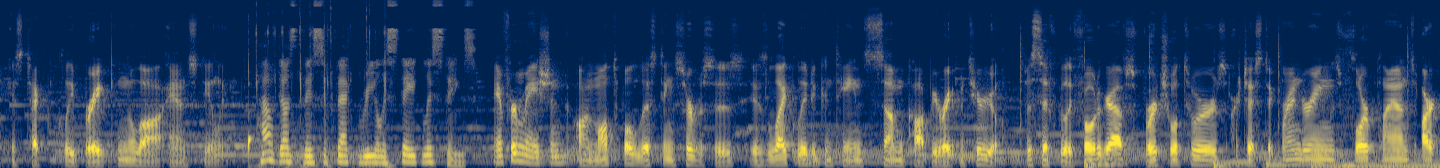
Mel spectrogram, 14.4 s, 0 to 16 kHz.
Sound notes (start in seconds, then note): 2.7 voiceover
